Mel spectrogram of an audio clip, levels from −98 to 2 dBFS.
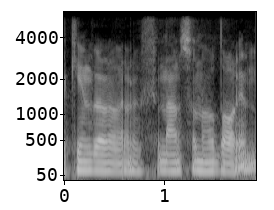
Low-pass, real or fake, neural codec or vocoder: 5.4 kHz; fake; codec, 24 kHz, 1 kbps, SNAC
